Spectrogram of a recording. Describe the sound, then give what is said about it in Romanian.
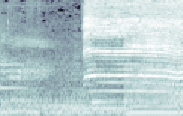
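Loud, sustained bleating of sheep and goats at the opening of a song cover, with overlapping nasal calls that swell and brighten partway through and hold steady to the end, with no talking. “Intrarea a fost mai degrabă cu văcuțe și oițe și coprițe.”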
